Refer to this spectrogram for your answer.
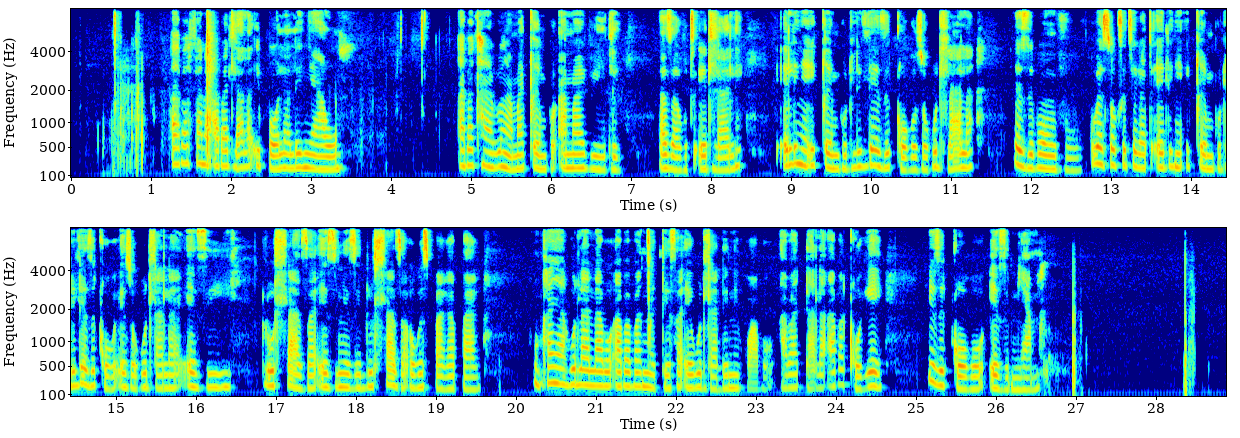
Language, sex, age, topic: North Ndebele, female, 25-35, education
